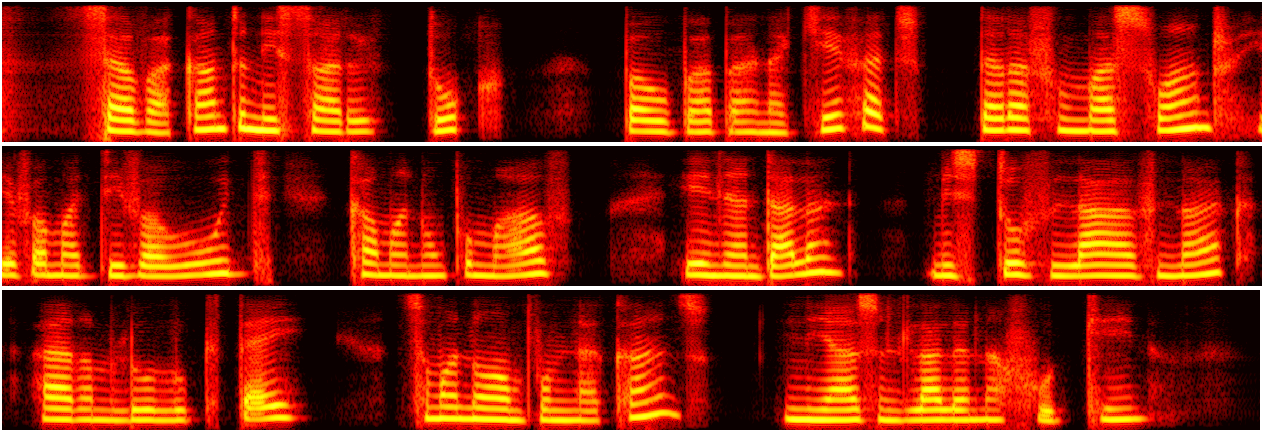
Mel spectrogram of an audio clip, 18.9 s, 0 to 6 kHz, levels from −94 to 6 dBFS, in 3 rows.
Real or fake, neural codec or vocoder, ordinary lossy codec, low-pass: fake; codec, 16 kHz, about 1 kbps, DyCAST, with the encoder's durations; AAC, 48 kbps; 5.4 kHz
